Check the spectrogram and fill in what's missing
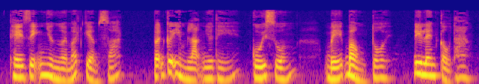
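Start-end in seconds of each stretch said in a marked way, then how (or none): none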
